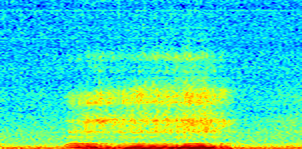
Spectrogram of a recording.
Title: #snoring #sleepnoises #sleepsounds #snoringasmr #snoringsounds #snoringsleepingsoundeffect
